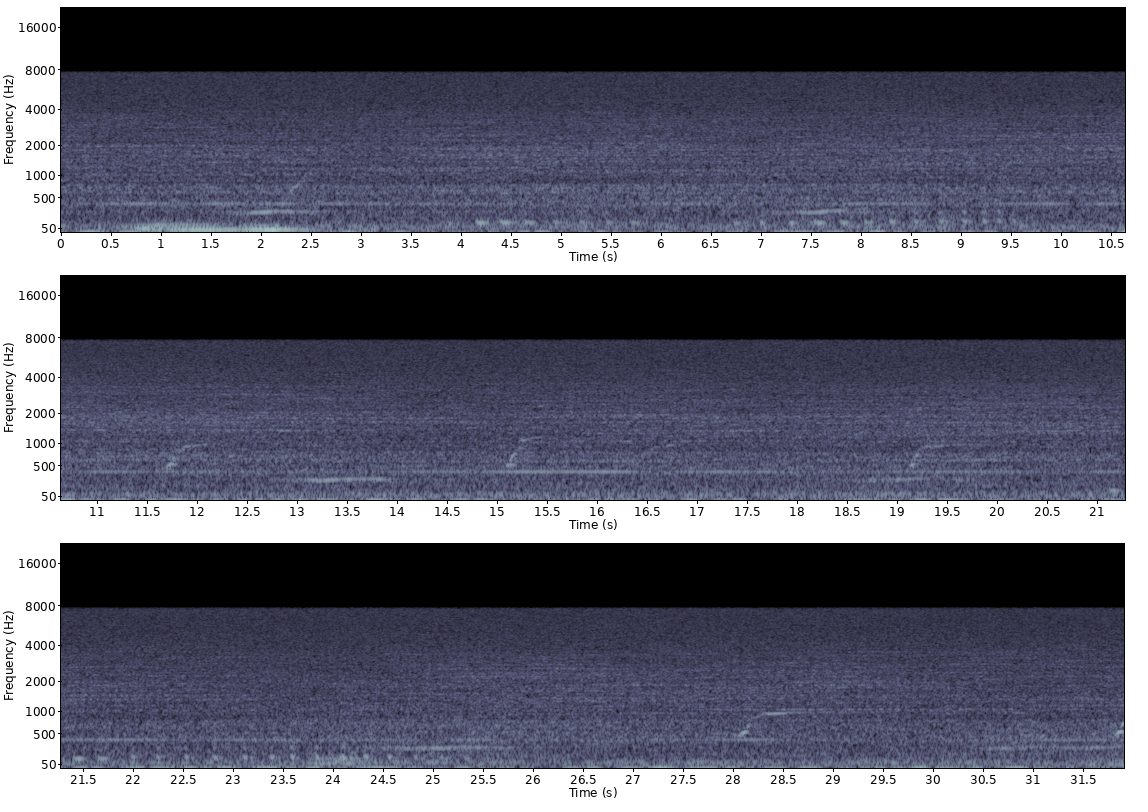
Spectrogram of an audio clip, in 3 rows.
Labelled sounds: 11.8	12.0	humpback whale, 0.80 to 0.96 kHz
15.2	15.5	humpback whale, 1.0 to 1.2 kHz
19.2	19.5	humpback whale, 0.83 to 0.99 kHz
28.2	28.7	humpback whale, 0.83 to 1.1 kHz

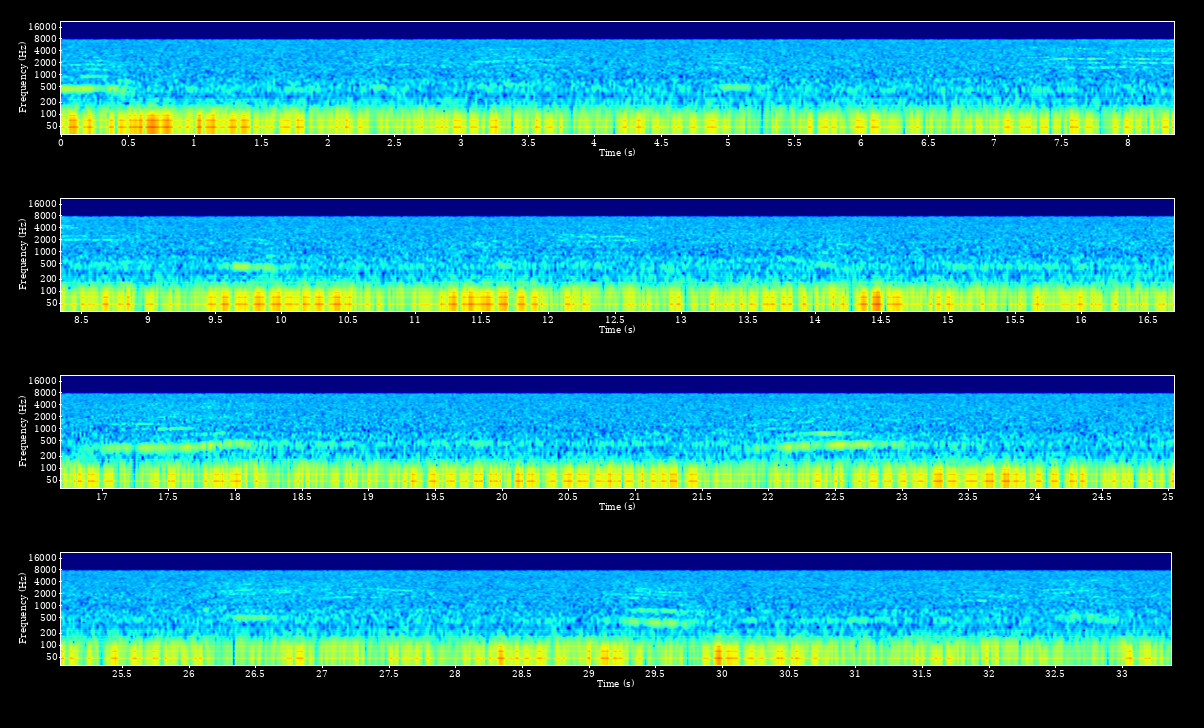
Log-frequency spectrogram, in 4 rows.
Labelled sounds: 0.1	0.3	humpback whale, 1.7 to 1.9 kHz
3.0	3.8	humpback whale, 2.1 to 4.6 kHz
7.4	8.5	humpback whale, 1.5 to 7.6 kHz
12.2	12.6	humpback whale, 2.3 to 2.5 kHz
17.4	17.7	humpback whale, 0.93 to 1.1 kHz
22.3	22.6	humpback whale, 0.80 to 0.90 kHz
26.2	27.7	humpback whale, 1.5 to 2.7 kHz

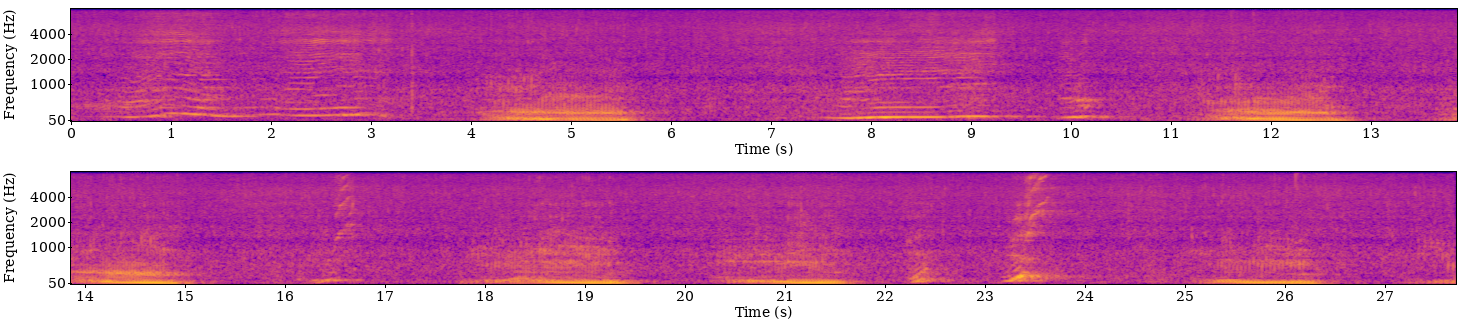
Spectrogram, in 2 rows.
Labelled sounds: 0.6	1.3	humpback whale, 1.0 to 3.5 kHz
2.2	2.6	humpback whale, 1.2 to 3.5 kHz
4.1	4.4	humpback whale, 1.0 to 1.3 kHz
7.8	8.7	humpback whale, 1.1 to 3.4 kHz
23.5	23.7	humpback whale, 2.1 to 2.9 kHz
27.4	27.6	humpback whale, 0.91 to 1.3 kHz

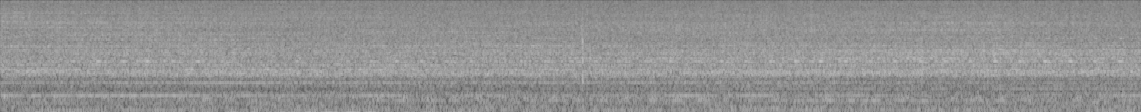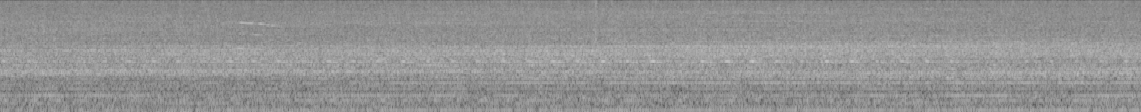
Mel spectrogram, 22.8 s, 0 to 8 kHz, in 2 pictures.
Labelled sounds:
13.8	14.1	killer whale, southern resident, 4.2 to 4.5 kHz

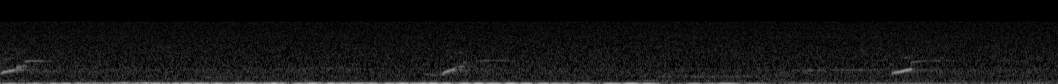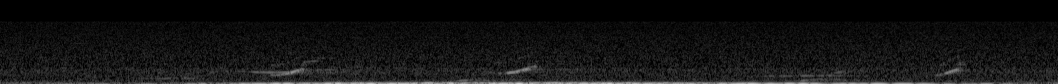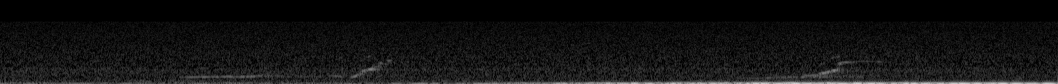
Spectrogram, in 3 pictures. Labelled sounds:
4.8	5.1	humpback whale, 1.1 to 1.2 kHz
24.9	25.1	humpback whale, 0.80 to 1.2 kHz
29.5	29.9	humpback whale, 0.90 to 1.1 kHz

